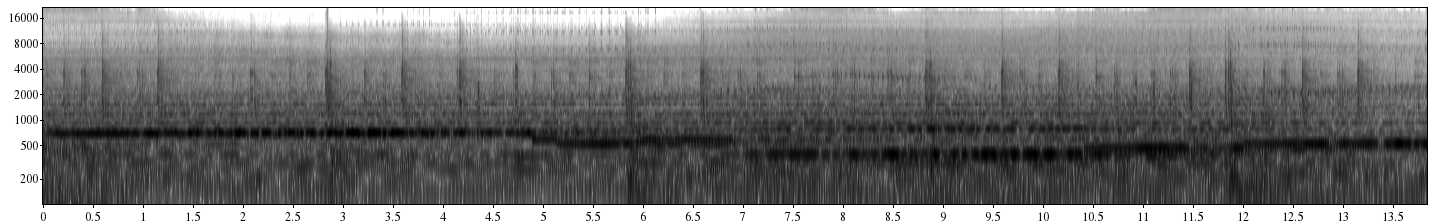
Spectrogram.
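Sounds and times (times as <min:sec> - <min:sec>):
native flute: 0:00.0 - 0:13.8.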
